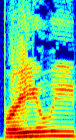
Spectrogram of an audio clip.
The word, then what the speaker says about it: Braley: If you're not listening on iTunes, or for some reason you don't see that picture, then my name is spelled JoLynn Braley, B as in boy, RALEY.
